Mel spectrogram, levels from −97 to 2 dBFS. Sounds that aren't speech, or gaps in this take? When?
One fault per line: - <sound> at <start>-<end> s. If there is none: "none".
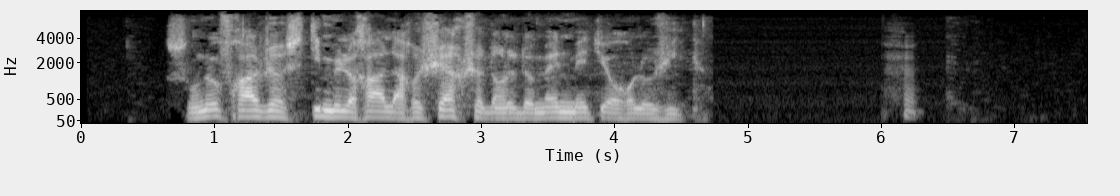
- laugh at 6.0-6.3 s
